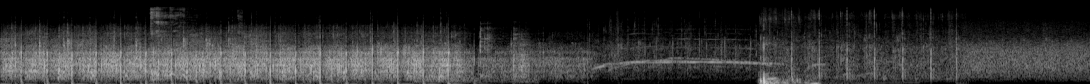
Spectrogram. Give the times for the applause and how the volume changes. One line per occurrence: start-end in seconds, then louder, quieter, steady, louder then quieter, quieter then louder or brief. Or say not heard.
0.0-10.8 quieter.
